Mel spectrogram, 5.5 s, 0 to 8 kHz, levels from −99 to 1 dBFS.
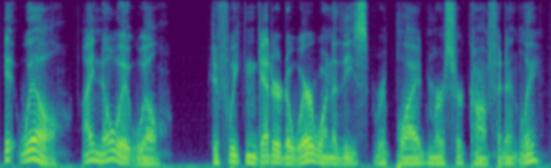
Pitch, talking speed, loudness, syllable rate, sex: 105 Hz, 195 wpm, -17 LUFS, 5.3 syllables/s, male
